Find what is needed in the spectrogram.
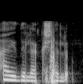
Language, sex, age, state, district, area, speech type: Telugu, female, 30-45, Andhra Pradesh, Guntur, urban, spontaneous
